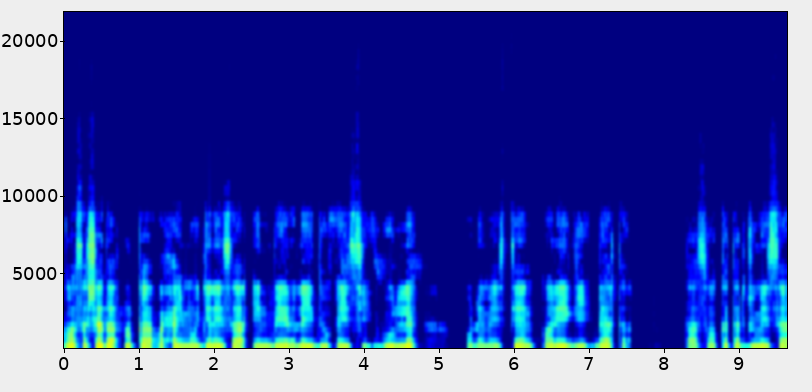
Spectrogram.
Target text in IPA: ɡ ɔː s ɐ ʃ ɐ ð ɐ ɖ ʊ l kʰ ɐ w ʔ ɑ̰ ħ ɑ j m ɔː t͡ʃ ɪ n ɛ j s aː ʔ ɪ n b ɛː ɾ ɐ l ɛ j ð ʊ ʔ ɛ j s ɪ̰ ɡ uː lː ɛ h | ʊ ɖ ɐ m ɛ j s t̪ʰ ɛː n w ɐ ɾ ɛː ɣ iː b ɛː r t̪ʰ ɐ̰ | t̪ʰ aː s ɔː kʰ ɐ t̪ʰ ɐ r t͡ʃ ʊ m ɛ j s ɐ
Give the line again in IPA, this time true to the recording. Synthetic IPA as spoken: ɡ ɔː s ɐ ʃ ɐ ð ɐ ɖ ʊ l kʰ ɐ w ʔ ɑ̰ ħ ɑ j m uː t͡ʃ ɪ n ɛ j s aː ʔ ɪ n b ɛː ɾ ɐ l ɛ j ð ʊ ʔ ɛ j s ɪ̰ ɡ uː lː ɛ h | ʊ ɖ ɐ m ɛ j s t̪ʰ ɛː n w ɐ ɾ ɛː ɣ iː b ɛː r t̪ʰ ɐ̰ | t̪ʰ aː s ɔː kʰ ɐ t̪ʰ ɐ r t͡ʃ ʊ m ɛ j s ɐ

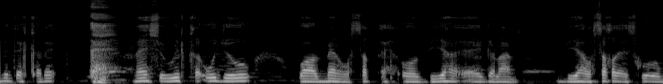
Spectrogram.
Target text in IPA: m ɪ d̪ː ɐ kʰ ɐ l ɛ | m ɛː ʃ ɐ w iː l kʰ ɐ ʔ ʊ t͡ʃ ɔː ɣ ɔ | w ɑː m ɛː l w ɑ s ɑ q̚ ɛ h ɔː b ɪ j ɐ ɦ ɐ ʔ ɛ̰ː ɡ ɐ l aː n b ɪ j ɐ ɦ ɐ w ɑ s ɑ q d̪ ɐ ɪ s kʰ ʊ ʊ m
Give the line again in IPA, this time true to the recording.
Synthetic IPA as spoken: m ɪ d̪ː ɐ kʰ ɐ l ɛ | m ɛː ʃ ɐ w iː l kʰ ɐ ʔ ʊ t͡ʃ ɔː ɣ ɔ | w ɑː m ɛː l w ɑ s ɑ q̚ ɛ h ɔː b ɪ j ɐ ɦ ɐ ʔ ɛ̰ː ɡ ɐ l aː n b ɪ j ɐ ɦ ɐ w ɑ s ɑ q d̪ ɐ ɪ s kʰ ʊ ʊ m

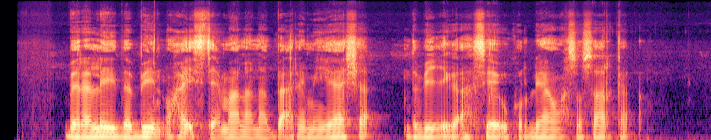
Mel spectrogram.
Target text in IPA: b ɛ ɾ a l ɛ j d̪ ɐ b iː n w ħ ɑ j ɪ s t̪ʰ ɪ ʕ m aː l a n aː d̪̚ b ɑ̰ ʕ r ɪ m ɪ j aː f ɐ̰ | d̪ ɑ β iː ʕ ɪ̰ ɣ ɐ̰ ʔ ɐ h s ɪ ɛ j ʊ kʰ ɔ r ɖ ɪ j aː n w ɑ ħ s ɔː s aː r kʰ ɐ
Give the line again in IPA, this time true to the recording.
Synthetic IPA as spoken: b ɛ ɾ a l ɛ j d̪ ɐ b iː n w ħ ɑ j ɪ s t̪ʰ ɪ ʕ m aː l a n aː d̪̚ b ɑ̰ ʕ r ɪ m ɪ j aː ʃ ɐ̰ | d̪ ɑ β iː ʕ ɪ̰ ɣ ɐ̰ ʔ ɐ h s ɪ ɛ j ʊ kʰ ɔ r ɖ ɪ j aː n w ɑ ħ s ɔː s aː r kʰ ɐ

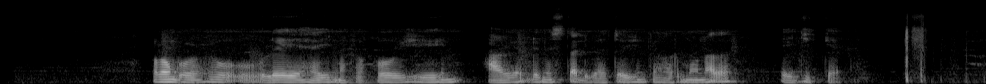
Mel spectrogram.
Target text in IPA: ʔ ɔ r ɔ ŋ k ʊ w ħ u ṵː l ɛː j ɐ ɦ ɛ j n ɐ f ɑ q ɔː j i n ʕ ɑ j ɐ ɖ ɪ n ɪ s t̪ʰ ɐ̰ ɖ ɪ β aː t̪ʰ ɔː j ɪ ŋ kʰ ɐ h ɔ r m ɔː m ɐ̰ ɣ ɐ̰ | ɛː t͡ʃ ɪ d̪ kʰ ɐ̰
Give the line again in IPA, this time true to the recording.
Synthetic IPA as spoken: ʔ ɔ l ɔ ŋ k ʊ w ħ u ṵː l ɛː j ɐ ɦ ɛ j n ɐ f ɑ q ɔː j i n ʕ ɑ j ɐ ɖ ɪ n ɪ s t̪ʰ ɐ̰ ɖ ɪ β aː t̪ʰ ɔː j ɪ ŋ kʰ ɐ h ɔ r m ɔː n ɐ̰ ð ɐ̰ | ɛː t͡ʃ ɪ d̪ kʰ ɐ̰

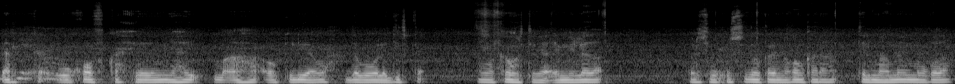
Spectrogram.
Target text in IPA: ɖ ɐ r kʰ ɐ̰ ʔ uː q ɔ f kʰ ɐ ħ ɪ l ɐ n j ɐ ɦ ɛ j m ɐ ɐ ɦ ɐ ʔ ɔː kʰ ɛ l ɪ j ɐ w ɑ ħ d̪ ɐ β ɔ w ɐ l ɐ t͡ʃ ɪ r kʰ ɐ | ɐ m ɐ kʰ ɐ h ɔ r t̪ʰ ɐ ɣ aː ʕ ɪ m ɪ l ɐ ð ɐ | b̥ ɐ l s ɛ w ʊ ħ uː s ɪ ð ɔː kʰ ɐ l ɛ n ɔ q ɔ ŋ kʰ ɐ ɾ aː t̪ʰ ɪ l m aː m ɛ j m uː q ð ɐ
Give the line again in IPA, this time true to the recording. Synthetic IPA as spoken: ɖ ɐ r kʰ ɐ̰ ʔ uː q ɔ f kʰ ɐ ħ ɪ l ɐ n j ɐ ɦ ɛ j m ɐ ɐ ɦ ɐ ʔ ɔː kʰ ɛ l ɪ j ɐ w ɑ ħ d̪ ɐ β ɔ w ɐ l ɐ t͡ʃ ɪ r kʰ ɐ | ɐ m ɐ kʰ ɐ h ɔ r t̪ʰ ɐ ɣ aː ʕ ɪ m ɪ l ɐ ð ɐ | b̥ ɐ l s ɛ w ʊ ħ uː s ɪ ð ɔː kʰ ɐ l ɛ n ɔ q ɔ ŋ kʰ ɐ ɾ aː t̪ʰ ɪ l m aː m ɛ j m uː q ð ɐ

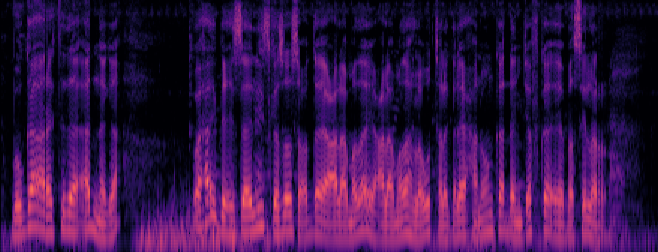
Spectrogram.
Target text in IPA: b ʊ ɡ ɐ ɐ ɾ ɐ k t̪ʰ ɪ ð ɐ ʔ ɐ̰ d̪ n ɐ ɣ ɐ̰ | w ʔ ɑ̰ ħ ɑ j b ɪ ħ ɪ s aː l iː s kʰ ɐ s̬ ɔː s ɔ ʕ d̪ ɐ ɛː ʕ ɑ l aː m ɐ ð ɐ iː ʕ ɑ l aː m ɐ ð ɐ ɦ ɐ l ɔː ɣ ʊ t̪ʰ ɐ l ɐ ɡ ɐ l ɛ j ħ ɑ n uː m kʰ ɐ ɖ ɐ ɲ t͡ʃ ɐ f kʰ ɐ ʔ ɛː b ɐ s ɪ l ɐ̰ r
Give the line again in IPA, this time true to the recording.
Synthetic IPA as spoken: b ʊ ɡ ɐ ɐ ɾ ɐ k t̪ʰ ɪ ð ɐ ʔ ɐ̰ d̪ n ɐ ɣ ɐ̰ | w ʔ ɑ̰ ħ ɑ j b ɪ ħ ɪ s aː l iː s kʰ ɐ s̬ ɔː s ɔ ʕ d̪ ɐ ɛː ʕ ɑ l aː m ɐ ð ɐ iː ʕ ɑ l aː m ɐ ð ɐ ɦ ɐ l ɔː ɣ ʊ t̪ʰ ɐ l ɐ ɡ ɐ l ɛ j ħ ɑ n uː ŋ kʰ ɐ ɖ ɐ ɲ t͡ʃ ɐ f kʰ ɐ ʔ ɛː b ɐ s ɪ l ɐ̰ r

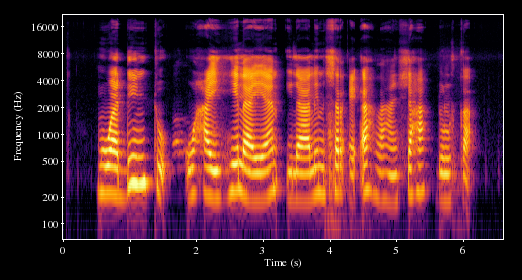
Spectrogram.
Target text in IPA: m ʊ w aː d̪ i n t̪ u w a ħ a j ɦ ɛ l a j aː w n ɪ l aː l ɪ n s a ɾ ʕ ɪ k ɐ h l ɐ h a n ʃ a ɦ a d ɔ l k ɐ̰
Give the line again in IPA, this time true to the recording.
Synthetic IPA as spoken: m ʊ w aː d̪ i n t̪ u w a ħ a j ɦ ɛ l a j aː n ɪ l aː l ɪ n ʃ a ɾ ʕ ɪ ʔ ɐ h l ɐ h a n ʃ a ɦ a d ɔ l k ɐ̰

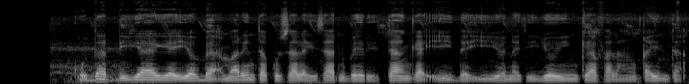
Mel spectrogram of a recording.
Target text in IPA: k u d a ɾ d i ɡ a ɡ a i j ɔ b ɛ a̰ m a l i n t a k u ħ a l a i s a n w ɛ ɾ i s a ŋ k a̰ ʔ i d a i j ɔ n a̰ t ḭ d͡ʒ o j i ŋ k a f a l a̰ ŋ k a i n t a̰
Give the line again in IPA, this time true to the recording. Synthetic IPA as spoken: k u d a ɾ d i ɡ a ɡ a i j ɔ b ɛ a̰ m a ɾ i n t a k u s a l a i s a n b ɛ ɾ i t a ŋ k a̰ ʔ i d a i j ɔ n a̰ t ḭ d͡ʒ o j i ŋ k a f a l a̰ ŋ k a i n t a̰

